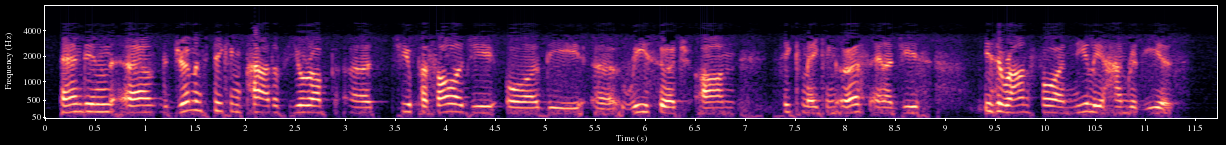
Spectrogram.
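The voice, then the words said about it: Austrian German accent. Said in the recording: “as you might have heard from my accent ... I'm from Austria, German-speaking.”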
